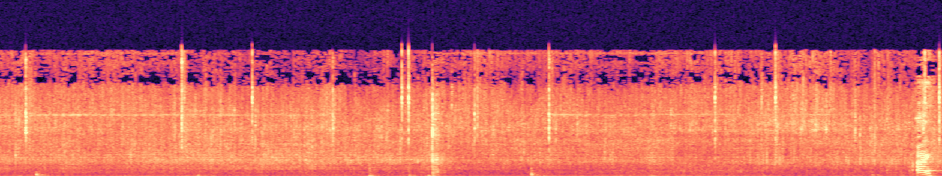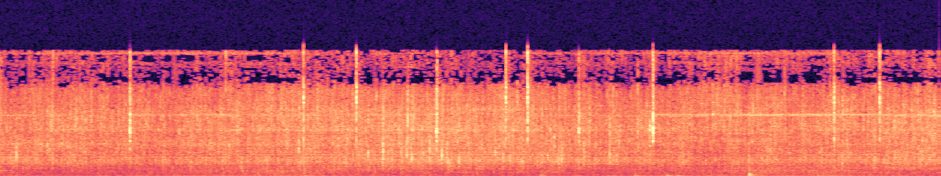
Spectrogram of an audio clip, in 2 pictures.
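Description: Food sizzles softly in a pan.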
